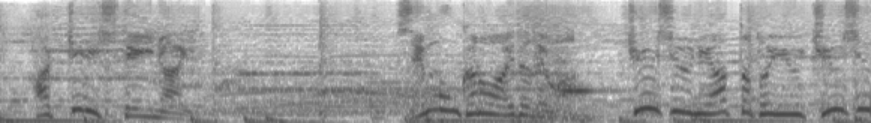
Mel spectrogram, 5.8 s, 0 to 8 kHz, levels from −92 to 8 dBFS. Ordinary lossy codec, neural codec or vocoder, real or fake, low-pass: Opus, 16 kbps; none; real; 7.2 kHz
